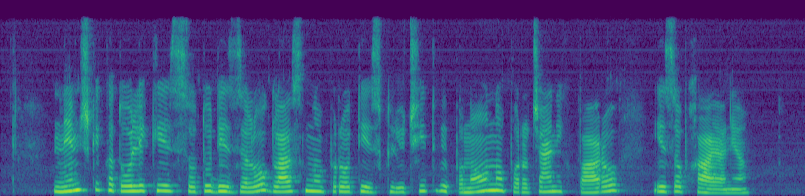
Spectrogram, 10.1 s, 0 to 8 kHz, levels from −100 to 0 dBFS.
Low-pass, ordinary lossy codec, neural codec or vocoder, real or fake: none; none; none; real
